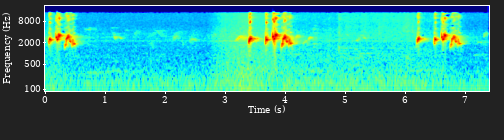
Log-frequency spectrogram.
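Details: Red-whiskered bulbul decoy bird in intense training song. Three bursts of rapid, bright, chattering notes come about three seconds apart, each with three or four warbled syllables.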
